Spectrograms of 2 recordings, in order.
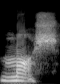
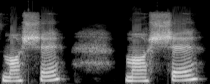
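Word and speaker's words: משה: After a cholam, the shava is pronounced. So this is Moshe, and this is a vet with the cholam again.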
